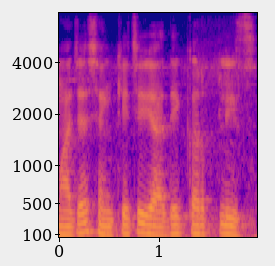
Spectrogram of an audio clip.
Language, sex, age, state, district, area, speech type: Marathi, male, 30-45, Maharashtra, Buldhana, urban, read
